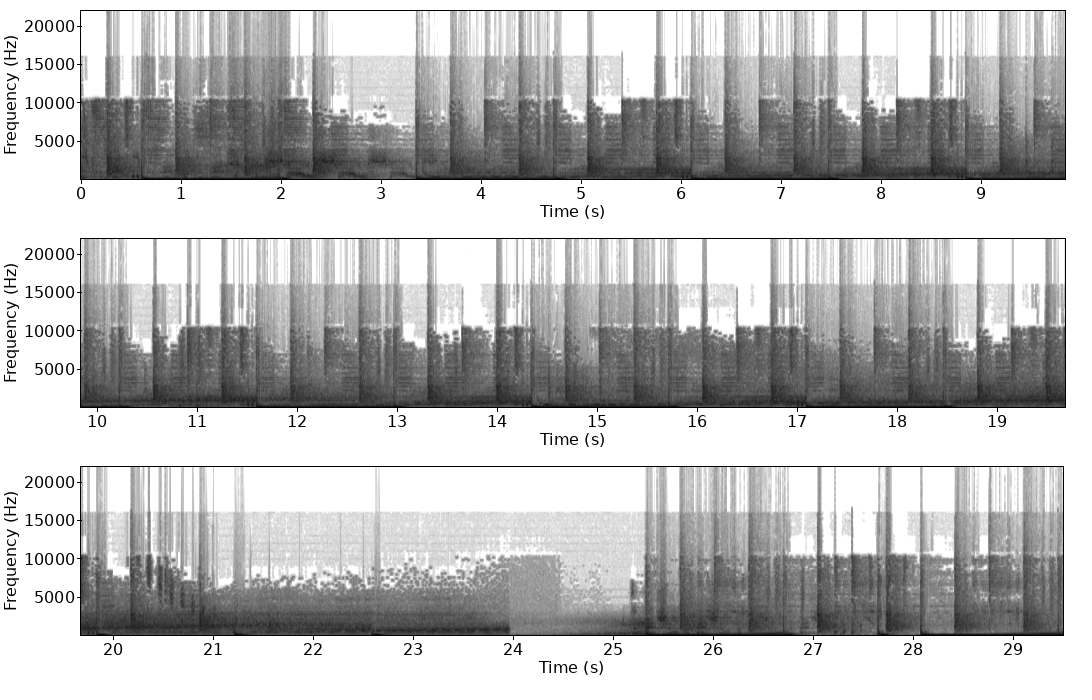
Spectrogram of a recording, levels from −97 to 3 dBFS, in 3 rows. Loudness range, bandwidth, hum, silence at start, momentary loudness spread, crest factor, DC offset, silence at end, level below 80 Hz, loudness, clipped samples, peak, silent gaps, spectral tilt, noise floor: 3 LU; 14.5 kHz; none; 0 s; 5 LU; 6 dB; 2%; 0 s; -8 dBFS; -9 LUFS; 1%; 0 dBFS; none; -3.5 dB/octave; -32 dBFS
